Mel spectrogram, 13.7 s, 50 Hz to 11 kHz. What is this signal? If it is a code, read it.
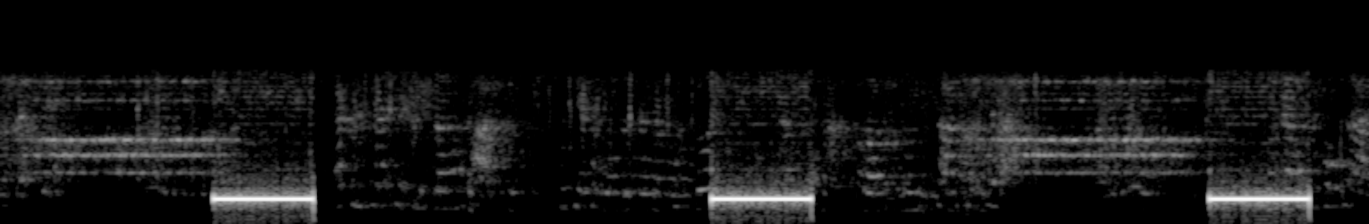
Ringback tone (Europe, 425 Hz), with speech.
